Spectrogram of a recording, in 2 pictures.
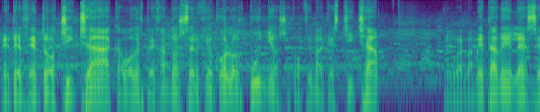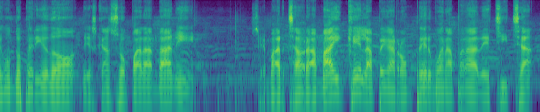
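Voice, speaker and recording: A man giving live beach soccer play-by-play as a commentator, with breakneck goal commentary and drawn-out, repeated goal calls. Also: lowish voice, expressive, a faint crowd. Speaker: sports commentator.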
